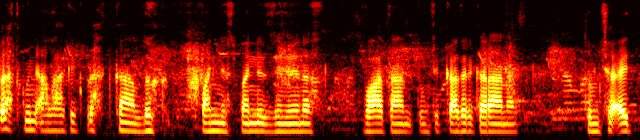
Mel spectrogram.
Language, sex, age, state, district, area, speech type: Kashmiri, male, 18-30, Jammu and Kashmir, Kulgam, rural, spontaneous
